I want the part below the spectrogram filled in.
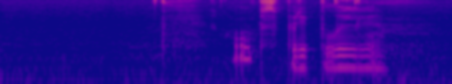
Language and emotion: Russian, sad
